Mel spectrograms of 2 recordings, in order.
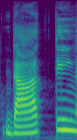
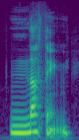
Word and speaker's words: nothing: 자, 여기서 nothing 아니고요. nothing 이라고 우리가 잘 알고 있는 but 발음 기호하고도 똑같은 소리예요. 그래서 빠르고 또렷한 단모음 소리로 nothing 해주세요. nothing 길어지지 않습니다.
